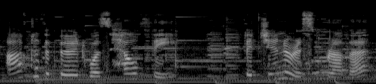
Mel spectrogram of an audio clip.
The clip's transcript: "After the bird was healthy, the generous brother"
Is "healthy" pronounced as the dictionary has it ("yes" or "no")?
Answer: yes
